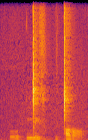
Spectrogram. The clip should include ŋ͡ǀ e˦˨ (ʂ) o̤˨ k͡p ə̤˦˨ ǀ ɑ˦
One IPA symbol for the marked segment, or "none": z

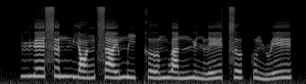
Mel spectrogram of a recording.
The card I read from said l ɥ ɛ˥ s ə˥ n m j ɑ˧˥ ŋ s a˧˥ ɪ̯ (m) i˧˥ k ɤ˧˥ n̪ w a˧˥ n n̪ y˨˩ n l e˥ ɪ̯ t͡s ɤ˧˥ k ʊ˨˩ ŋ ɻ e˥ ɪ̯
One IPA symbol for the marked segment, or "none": m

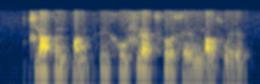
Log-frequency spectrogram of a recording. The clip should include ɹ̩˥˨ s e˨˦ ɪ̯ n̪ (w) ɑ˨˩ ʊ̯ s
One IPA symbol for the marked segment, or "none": j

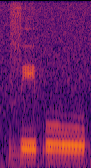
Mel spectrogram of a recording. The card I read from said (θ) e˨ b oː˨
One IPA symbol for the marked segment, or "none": v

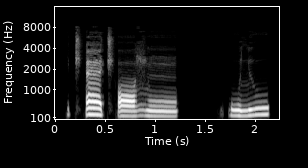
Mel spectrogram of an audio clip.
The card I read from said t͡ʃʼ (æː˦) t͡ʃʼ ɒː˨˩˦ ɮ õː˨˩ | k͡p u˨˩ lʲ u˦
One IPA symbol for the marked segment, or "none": æː˥˨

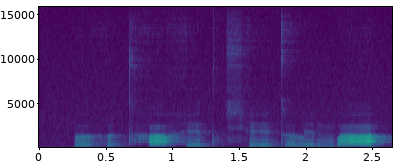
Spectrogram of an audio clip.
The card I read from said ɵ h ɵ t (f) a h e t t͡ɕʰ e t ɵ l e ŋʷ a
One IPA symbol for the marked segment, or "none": h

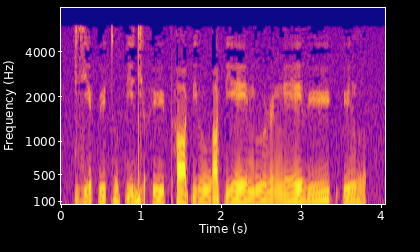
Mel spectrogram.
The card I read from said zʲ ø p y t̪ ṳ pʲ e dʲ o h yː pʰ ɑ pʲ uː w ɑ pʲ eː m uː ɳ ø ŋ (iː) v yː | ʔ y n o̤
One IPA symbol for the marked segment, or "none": eː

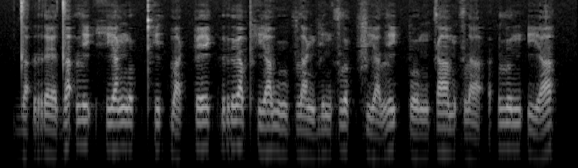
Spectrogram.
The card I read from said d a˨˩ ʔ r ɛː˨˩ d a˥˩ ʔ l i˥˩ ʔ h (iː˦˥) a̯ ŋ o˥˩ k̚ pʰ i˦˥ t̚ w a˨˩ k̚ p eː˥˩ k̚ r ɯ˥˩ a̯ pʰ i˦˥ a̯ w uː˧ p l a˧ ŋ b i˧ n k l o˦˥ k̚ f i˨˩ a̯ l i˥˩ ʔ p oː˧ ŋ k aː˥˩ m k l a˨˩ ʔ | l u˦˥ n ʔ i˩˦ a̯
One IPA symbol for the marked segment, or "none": i˦˥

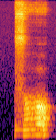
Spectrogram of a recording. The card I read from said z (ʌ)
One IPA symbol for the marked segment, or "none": ɒ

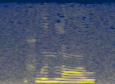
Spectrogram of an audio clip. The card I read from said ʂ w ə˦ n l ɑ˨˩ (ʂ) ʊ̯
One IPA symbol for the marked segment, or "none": none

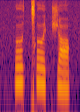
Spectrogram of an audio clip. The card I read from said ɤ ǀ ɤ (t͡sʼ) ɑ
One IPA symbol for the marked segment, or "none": t͡ʃ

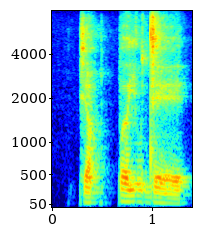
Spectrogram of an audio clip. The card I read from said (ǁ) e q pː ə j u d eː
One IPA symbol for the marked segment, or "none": k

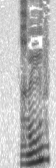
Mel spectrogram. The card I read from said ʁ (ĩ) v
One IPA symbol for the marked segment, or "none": ĩ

